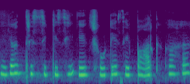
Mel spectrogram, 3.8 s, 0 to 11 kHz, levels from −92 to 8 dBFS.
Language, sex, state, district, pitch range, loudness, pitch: Hindi, female, Uttar Pradesh, Jyotiba Phule Nagar, 260-290 Hz, -29 LUFS, 280 Hz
